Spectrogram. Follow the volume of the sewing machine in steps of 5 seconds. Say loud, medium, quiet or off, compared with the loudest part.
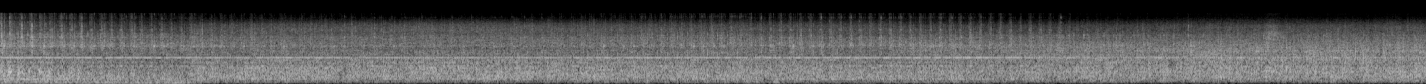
loud, loud, medium.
